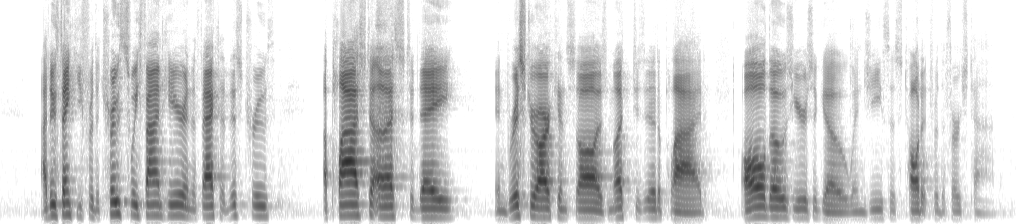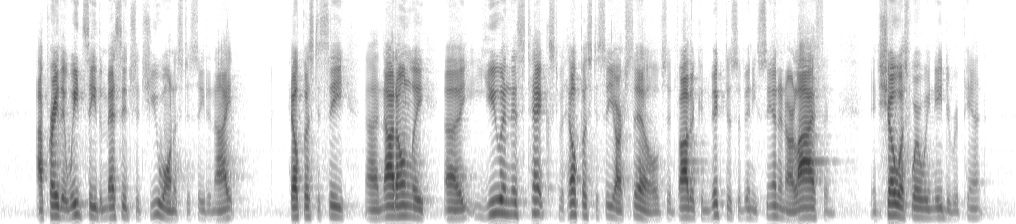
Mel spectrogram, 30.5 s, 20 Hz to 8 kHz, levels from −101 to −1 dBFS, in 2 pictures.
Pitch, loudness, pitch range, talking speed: 120 Hz, -34 LUFS, 110-140 Hz, 180 wpm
